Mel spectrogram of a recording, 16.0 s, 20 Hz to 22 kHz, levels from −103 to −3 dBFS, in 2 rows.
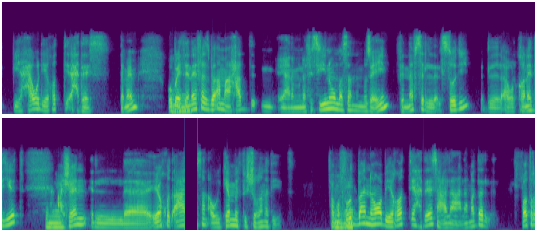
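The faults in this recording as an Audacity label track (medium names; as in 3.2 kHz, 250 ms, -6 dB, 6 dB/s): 10.740000	10.930000	dropout 191 ms
14.300000	14.320000	dropout 16 ms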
